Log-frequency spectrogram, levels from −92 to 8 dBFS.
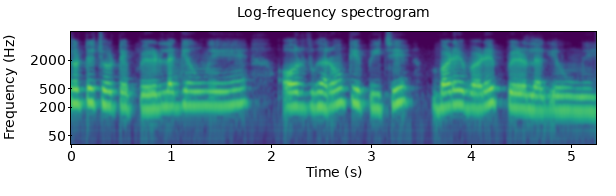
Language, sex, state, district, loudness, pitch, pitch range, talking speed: Hindi, female, Bihar, Vaishali, -17 LUFS, 215 Hz, 195-240 Hz, 170 wpm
